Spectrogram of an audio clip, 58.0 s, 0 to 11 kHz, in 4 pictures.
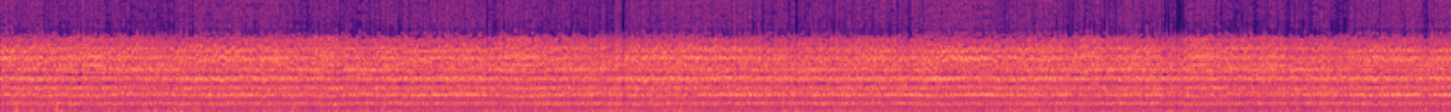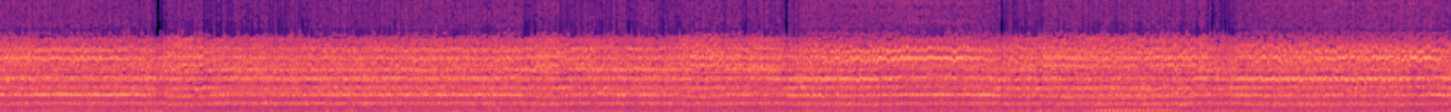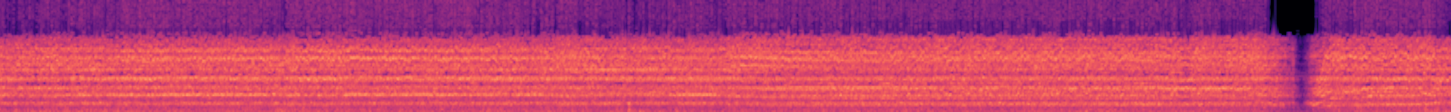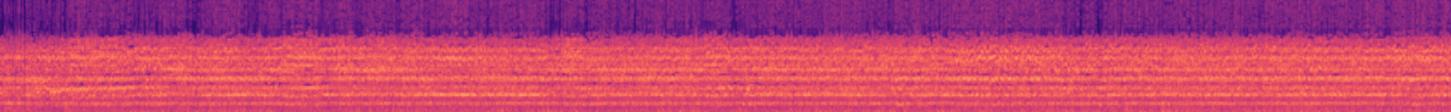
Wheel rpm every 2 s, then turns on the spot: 230, 230, 230, 230, 230, 230, 230, 230, 230, 230, 230, 220, 220, 210, 220, 230, 230, 230, 220, 200, 180, 140, 200, 230, 230, 230, 220, 230, 230.
none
